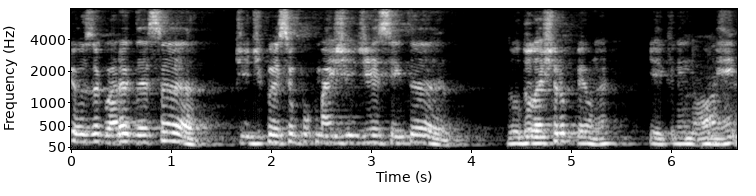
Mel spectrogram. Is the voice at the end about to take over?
Yes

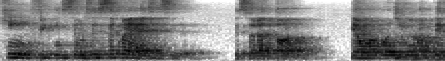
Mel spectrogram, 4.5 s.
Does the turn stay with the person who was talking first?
Yes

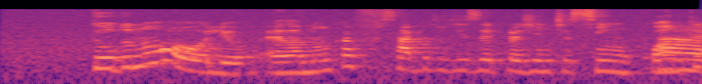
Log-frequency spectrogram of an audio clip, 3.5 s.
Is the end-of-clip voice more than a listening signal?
Yes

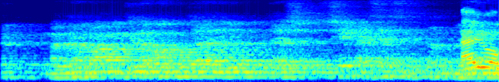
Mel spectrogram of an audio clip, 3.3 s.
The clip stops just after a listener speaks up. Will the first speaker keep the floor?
No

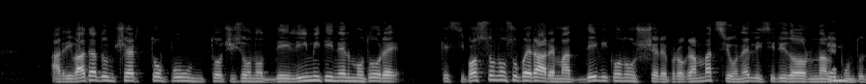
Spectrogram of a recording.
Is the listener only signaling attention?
Yes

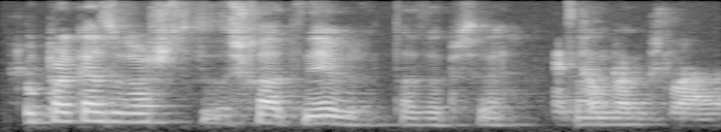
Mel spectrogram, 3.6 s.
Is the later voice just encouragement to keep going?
No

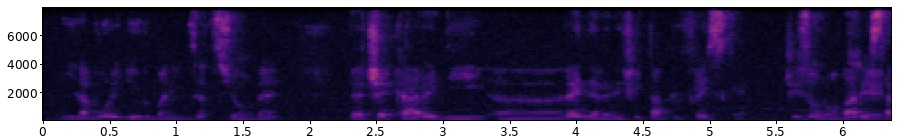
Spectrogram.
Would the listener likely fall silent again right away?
Yes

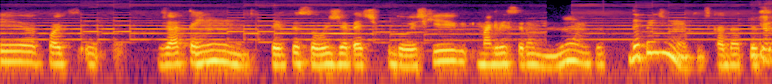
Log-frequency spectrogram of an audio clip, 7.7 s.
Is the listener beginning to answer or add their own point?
Yes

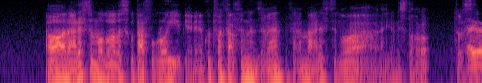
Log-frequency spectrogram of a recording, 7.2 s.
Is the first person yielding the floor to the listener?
Yes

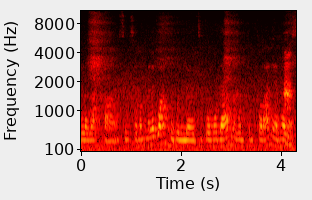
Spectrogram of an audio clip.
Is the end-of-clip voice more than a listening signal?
No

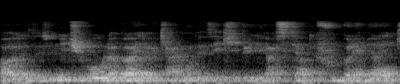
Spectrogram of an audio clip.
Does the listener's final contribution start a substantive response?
No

